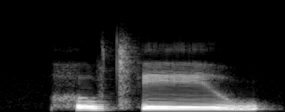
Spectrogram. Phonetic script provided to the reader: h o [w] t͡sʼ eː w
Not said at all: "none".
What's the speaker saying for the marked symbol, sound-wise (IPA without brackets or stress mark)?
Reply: w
